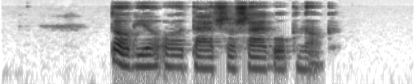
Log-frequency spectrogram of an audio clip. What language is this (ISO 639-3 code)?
hun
